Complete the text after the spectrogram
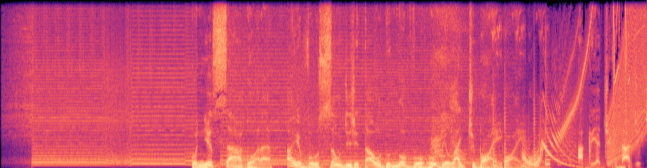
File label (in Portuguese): abertura locutor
